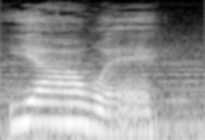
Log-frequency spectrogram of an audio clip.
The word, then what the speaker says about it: Yahweh: think about it because it's just an approximation that's how it's written in the Hebrew and that's how we say it that's how it's pronounced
